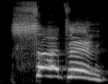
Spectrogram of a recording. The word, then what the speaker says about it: Sutton: Sutton. Hello, Sutton. How are you doing, Sutton? Great. Great. Sutton, your name rhymes with a word. Button. Yes, you are right.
